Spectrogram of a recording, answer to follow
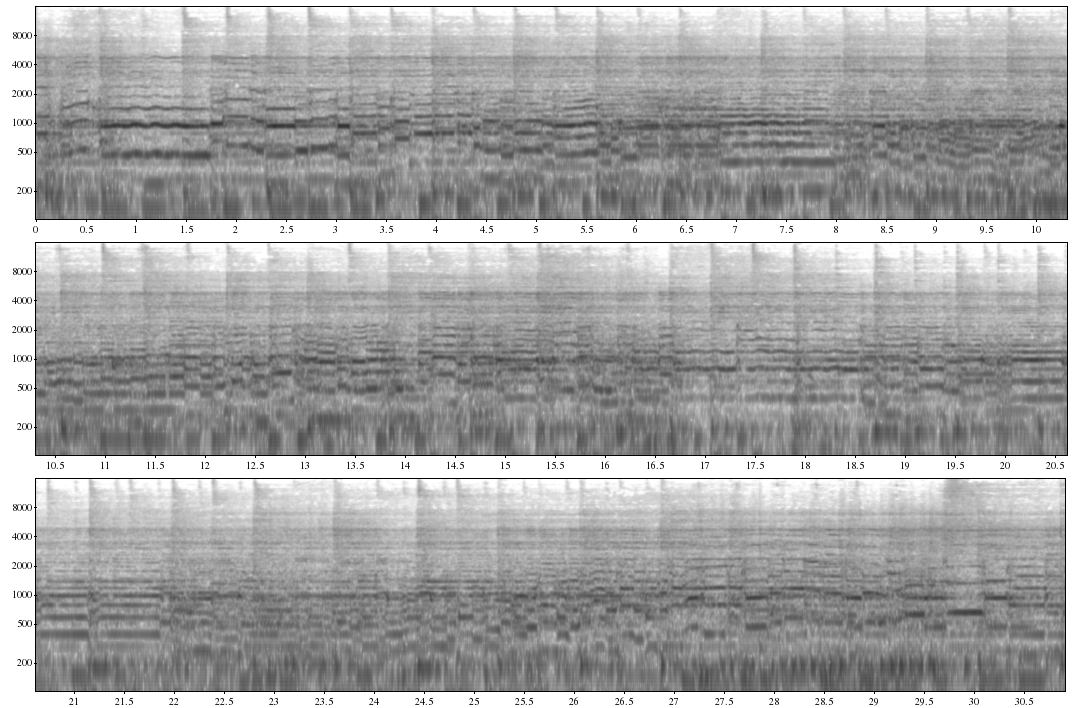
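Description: Live rock band playing, with guitars out front over bass and drums, heard through an audience recording from the crowd.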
